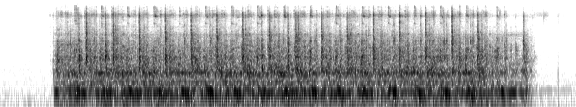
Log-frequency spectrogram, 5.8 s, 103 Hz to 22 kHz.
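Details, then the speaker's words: Singer Sewing Mate sewing machine at stitch setting 4.0, before cleaning and oiling: steady pace of about four stitches a second with a sharp clank on each stroke; clattering in the mechanism, cause unknown. "So it's really tight, but there's some clattering that's going on, which I don't know what it is. And if I'm going to be recording and sewing on live, I don't know if I can handle the noise."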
